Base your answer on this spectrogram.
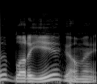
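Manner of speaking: put-on, Aussie-sounding Australian accent. Showing how "a year ago" sounds: put-on australian accent. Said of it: "a year ago sounds like an Australian thing".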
